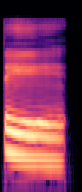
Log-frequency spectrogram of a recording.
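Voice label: "dei3", Mandarin Chinese; HSK; HSK4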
